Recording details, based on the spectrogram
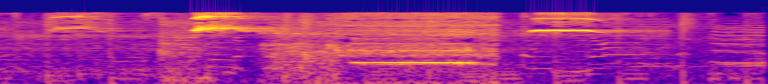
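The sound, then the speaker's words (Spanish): A Feve metre-gauge train on the Ferrol–Oviedo service sounds a series of whistle toots at stations where it does not stop: a couple of short high-pitched blasts, then a longer steady lower note, then more high toots, over a continuous rumbling background. “En algunas de las estaciones donde no tiene parada, esa recopilación de pitidos la deja en TikTok la cuenta El Peor Trenero”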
